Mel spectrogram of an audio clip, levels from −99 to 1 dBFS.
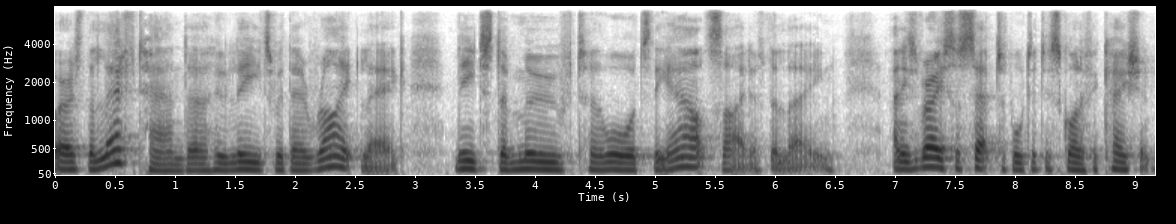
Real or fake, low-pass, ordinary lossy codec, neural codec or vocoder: real; 7.2 kHz; AAC, 48 kbps; none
